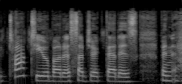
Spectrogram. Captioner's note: speaking French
